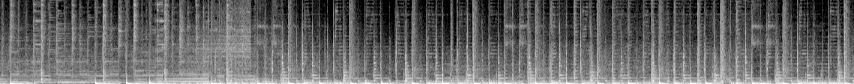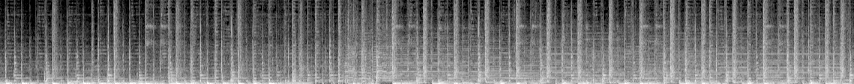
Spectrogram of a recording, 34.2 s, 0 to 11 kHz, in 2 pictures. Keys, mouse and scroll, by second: 0.3 click, 1.3 click, 1.5-2.4 typing, 2.5 click, 2.7 click, 2.8 click, 2.9 click, 3.3 click, 3.4 click, 3.4 click, 3.7 click, 3.8 click, 4.1 click, 4.3 click, 5.3 click, 6.4 click, 6.9-7.3 typing, 8.4 scroll, 9.4 alt+middle click, 10.4 click, 10.9-12.0 typing, 14.1 alt+middle click, 15.4 click, 17.4 middle click, 17.6 click, 19.1 alt+middle click, 19.8 click, 20.6 ctrl+j, 21.7 click, 22.6 click, 23.3 ctrl+h, 24.3 click, 24.5-24.9 scroll, 27.1 scroll, 31.3 alt+middle click, 32.1 click, 32.6 shift+click.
